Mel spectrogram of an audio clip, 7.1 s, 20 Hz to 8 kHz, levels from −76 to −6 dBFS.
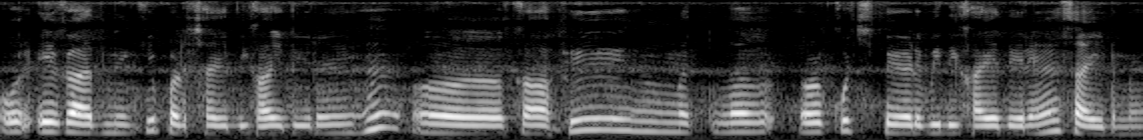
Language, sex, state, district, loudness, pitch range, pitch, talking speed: Hindi, male, Bihar, Darbhanga, -20 LUFS, 170-205 Hz, 180 Hz, 175 wpm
